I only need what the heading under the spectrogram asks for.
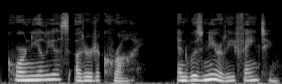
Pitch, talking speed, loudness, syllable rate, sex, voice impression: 185 Hz, 170 wpm, -16 LUFS, 5.9 syllables/s, female, feminine, adult-like, slightly muffled, calm, elegant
